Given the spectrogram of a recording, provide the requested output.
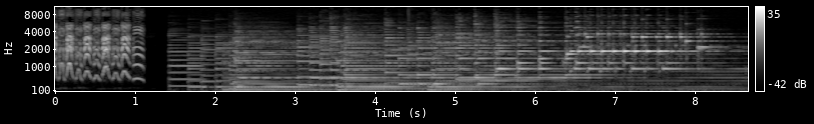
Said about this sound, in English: Chicken.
